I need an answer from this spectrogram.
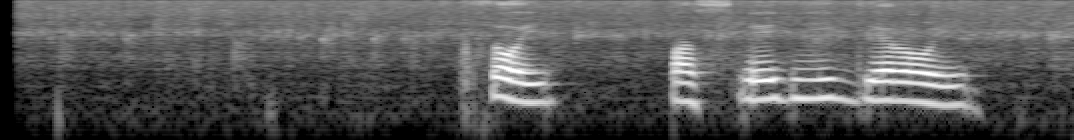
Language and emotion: Russian, neutral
